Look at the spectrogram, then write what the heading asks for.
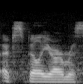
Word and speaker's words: Expelliarmus: It took me like 5 years to figure that Expelliarmus is pronounced Expelliarmus and not a number of other ridiculous pronunciations.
